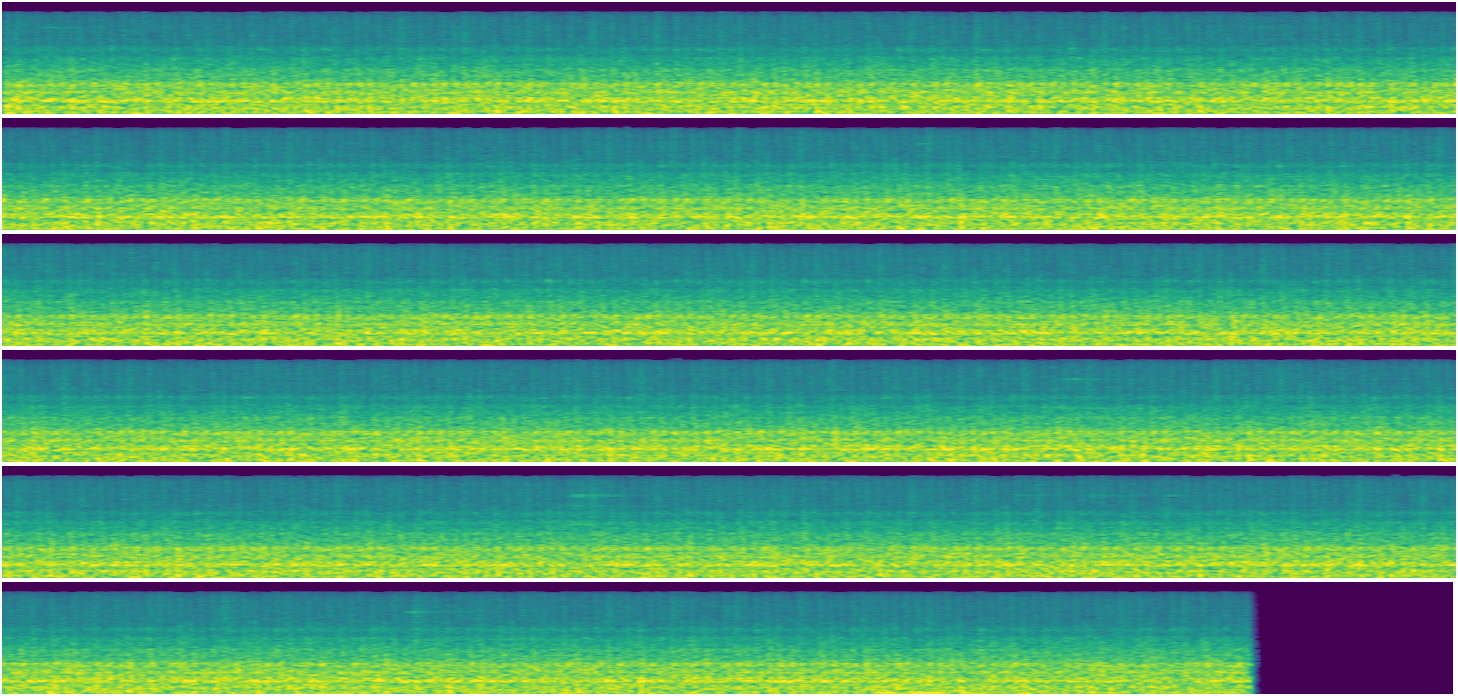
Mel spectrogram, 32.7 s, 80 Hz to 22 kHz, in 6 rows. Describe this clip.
Truck engine running under
A running truck engine recorded from under the truck, using a Zoom H2n with the microphones with the microphones set for MS-recording. MS-decoding is done manually.
stationairy, diesel, industrial, engine, truck, field-recording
